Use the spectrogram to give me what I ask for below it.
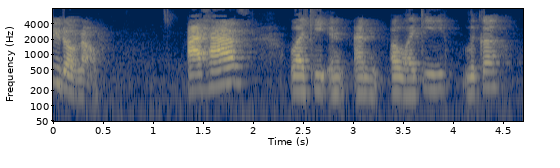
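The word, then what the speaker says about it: Lykke: For those of you who don't know, I have likey and a likey lika. I think it's supposed to be pronounced lika, lika. I don't know.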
